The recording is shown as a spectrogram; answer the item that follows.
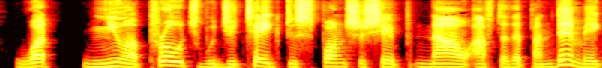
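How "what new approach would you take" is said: usual speaking voice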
